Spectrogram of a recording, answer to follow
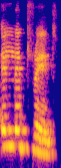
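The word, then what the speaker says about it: illiterate: Second वाला इलिटरेट, इसको कैसे पढ़ने का, इट इरेट, इलिटरेट, वो ई है ना, थोड़ा साइलेंट पढ़ने का, इलिटरेट।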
